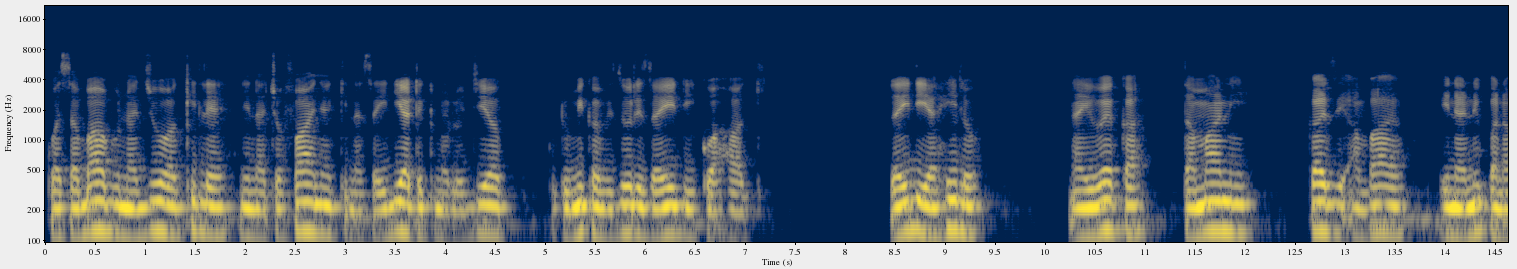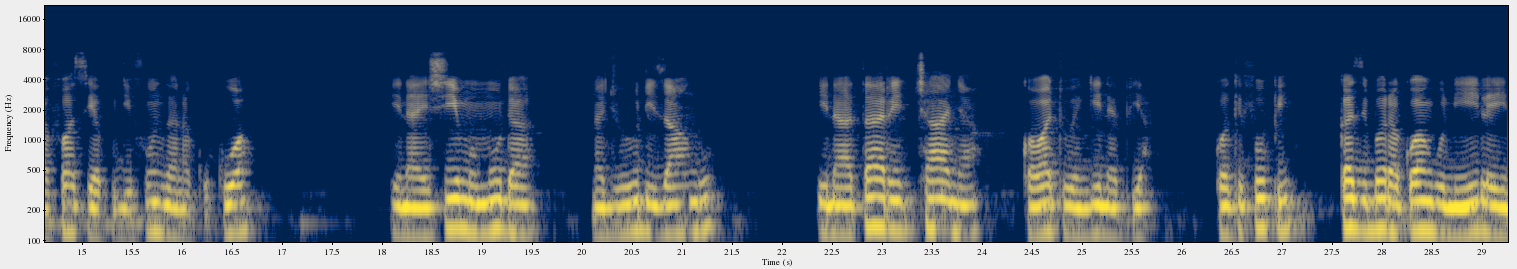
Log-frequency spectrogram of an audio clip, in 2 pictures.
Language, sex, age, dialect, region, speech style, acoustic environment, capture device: Swahili, male, 18-24, Kenya - Nairobi Sheng-influenced, Kenya, focused, appliances, desktop / Windows / Edge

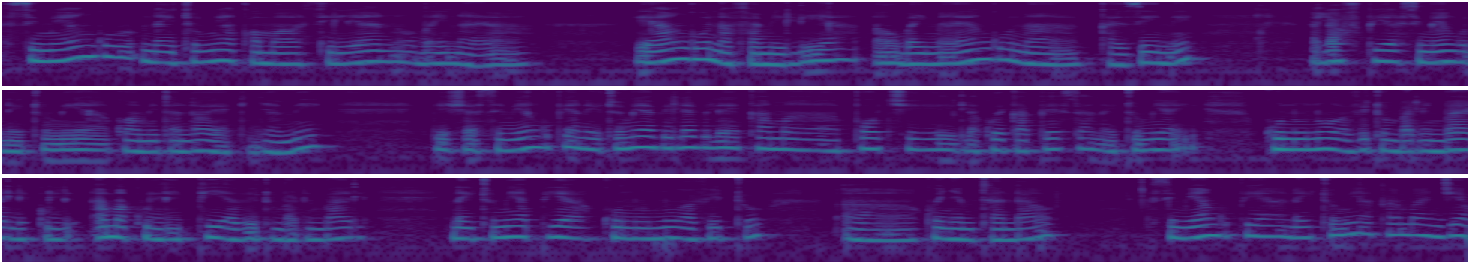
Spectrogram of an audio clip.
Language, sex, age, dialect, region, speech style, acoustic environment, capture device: Swahili, female, 35-44, Kenya - Nairobi Sheng-influenced, Kenya, focused, nature; silence; appliances, desktop / Windows / Chrome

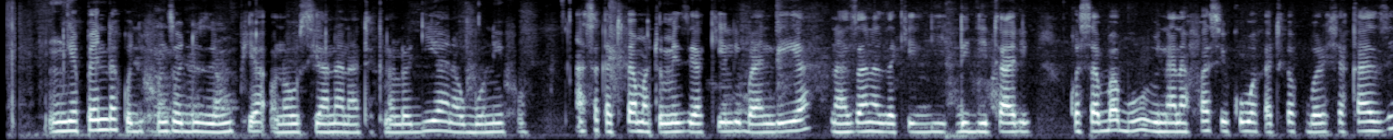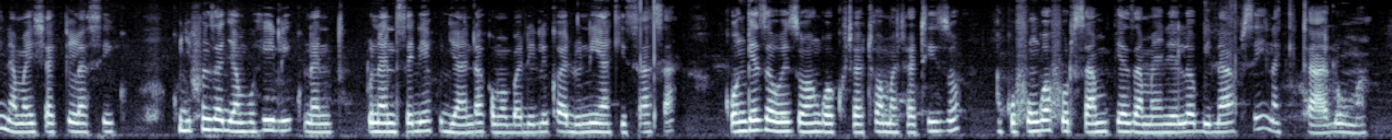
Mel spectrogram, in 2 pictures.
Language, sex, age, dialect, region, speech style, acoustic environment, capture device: Swahili, female, 18-24, Kenya - Mombasa, Kenya, relaxed, people talking, mobile / Linux / Chrome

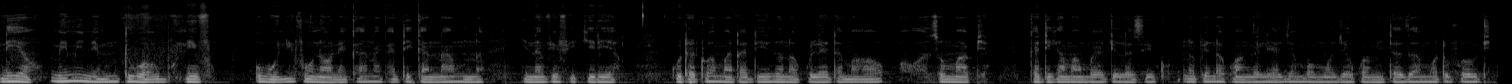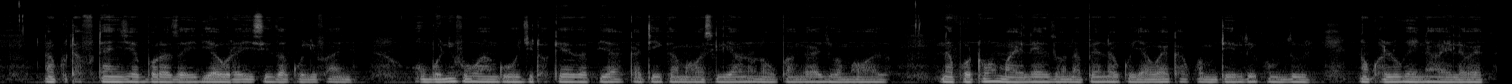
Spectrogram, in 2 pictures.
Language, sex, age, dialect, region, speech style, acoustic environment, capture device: Swahili, male, 18-24, Kenya - Nairobi Sheng-influenced, Kenya, relaxed, nature; silence, mobile / Linux / Chrome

